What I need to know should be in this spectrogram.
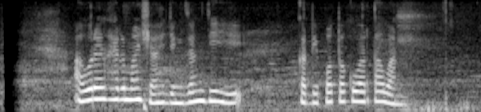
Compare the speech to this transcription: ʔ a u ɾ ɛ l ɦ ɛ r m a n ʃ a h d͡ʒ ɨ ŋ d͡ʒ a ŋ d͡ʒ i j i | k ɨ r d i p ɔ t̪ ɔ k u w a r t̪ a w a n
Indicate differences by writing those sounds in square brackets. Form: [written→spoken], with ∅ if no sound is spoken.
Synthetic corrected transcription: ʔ a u ɾ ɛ l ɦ ɛ r m a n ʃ a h d͡ʒ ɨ ŋ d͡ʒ a ŋ d͡ʒ i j i | k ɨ r d i p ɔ t̪ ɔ k u w a r t̪ a w a n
